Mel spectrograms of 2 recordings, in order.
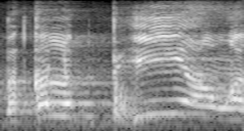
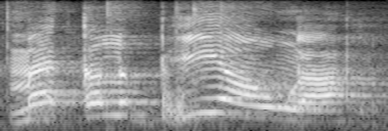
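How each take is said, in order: First: भी higher and pressed in मैं कल भी आऊंगा, slow; stress on भी. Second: Said in the usual way. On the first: Shown as a demonstration. Teacher shows students the stress, leaning on भी. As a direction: punch the word भी. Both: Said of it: "जोर डाला है भी word ने".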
